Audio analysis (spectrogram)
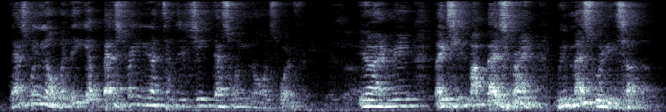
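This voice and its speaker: In a New York accent, the speaker talks at a very fast pace in an animated tone with lively intonation. Audible room echo and noticeable background noise come through. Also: man, high pitch for a man. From New York City, the Bronx. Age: 40s. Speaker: comedian. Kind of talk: stand-up. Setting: stage with audience.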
